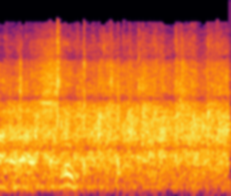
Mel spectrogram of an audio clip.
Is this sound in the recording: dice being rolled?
no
